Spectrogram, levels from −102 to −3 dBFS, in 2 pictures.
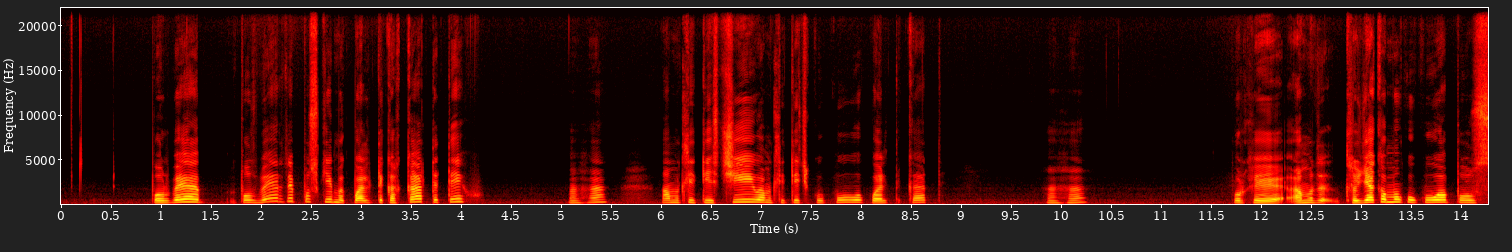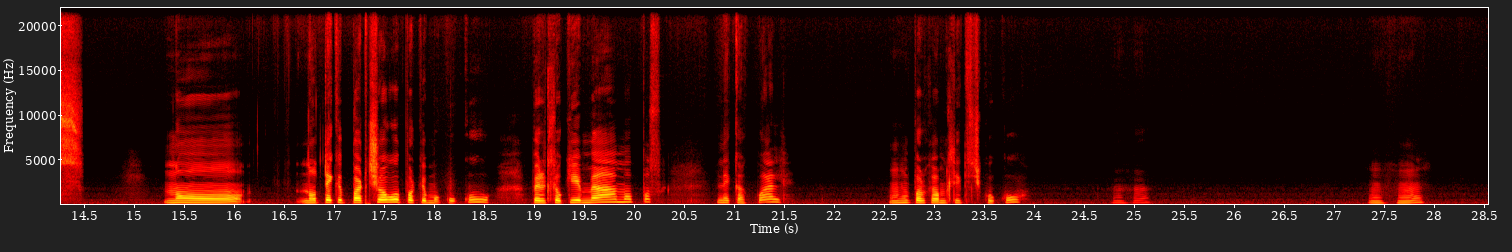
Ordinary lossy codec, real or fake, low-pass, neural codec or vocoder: none; real; none; none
